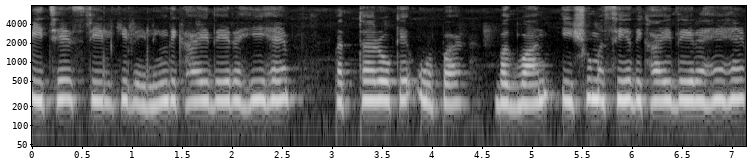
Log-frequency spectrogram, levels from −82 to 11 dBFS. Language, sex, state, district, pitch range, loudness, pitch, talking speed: Hindi, female, Jharkhand, Jamtara, 240-255 Hz, -14 LUFS, 250 Hz, 150 wpm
